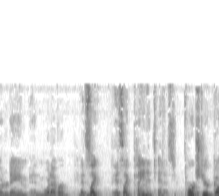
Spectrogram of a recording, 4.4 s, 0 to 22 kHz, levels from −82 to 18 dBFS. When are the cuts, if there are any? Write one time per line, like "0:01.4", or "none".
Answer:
0:01.5
0:03.5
